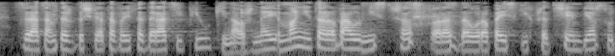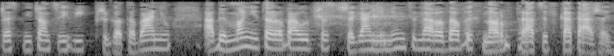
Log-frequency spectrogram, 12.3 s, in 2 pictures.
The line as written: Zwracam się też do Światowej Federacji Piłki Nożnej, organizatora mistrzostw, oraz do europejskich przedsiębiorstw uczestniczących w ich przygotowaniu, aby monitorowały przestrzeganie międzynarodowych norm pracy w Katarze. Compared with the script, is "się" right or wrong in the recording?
wrong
